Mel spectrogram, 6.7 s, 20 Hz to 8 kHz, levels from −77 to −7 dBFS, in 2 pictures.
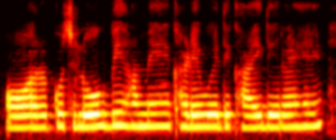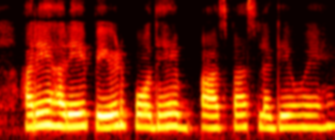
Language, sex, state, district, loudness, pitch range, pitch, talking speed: Hindi, female, Madhya Pradesh, Bhopal, -17 LUFS, 210-225 Hz, 220 Hz, 160 wpm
